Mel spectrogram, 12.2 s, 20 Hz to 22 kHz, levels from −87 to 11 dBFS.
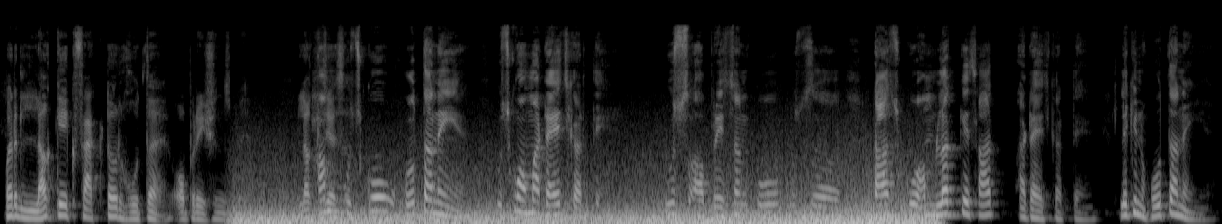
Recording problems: wind noise on the microphone; heavy; from 2.5 to 9.5 s; 5 dB below the speech

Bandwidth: 13.5 kHz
